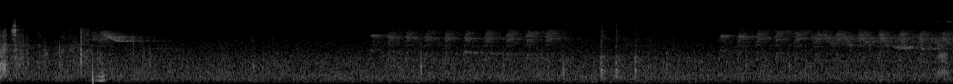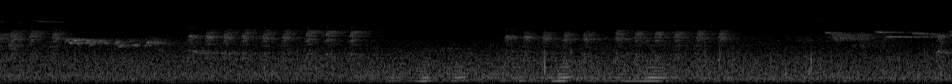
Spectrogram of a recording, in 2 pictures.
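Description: A campfire crackles.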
